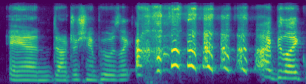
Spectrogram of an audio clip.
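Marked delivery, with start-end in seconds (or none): 1.4-2.6 shrill mock giggle, very high; weird high-pitched giggle. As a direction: imitate an inappropriate giggler's high cackle. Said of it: "this weird high-pitched giggle".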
